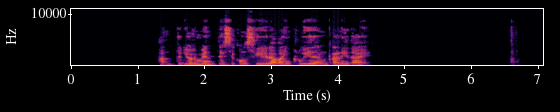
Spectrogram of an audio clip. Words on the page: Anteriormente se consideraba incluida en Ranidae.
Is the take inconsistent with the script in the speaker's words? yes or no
no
